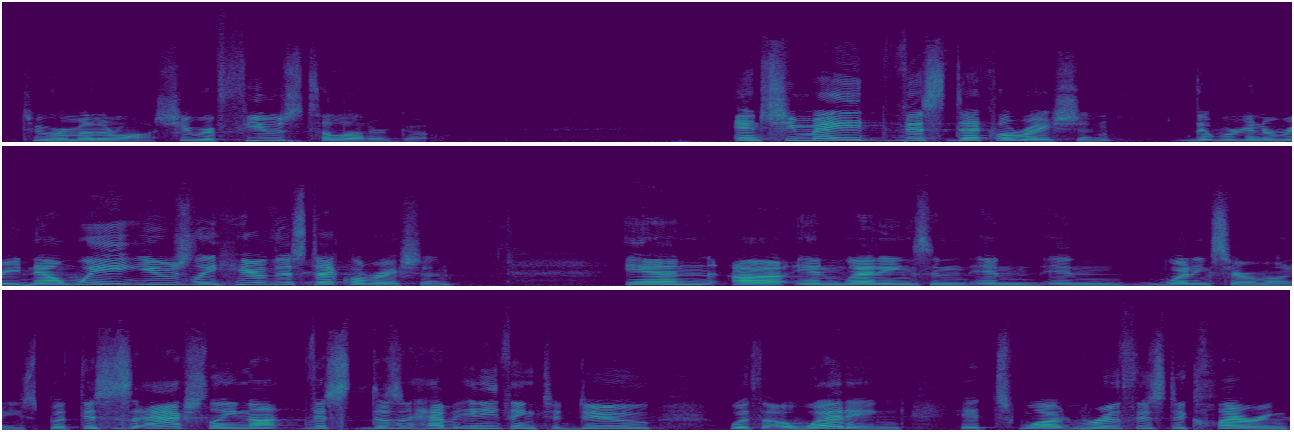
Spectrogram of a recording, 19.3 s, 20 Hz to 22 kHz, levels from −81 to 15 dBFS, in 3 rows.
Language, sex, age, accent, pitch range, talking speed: English, female, 40-59, American, 215-270 Hz, 170 wpm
